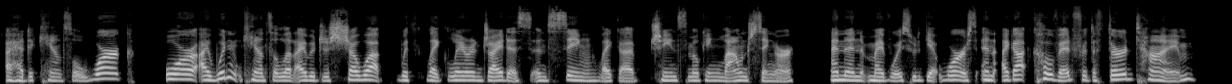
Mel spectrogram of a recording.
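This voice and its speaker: A middle-aged woman telling a personal story in a frank, animated and self-deprecating way. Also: fairly low pitch, moderate pace, dry recording, studio quality. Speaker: storyteller guest.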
